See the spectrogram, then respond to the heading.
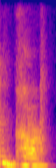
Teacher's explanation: घोष महाप्राण और ओष्ठ्य, ये तीनों ही है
